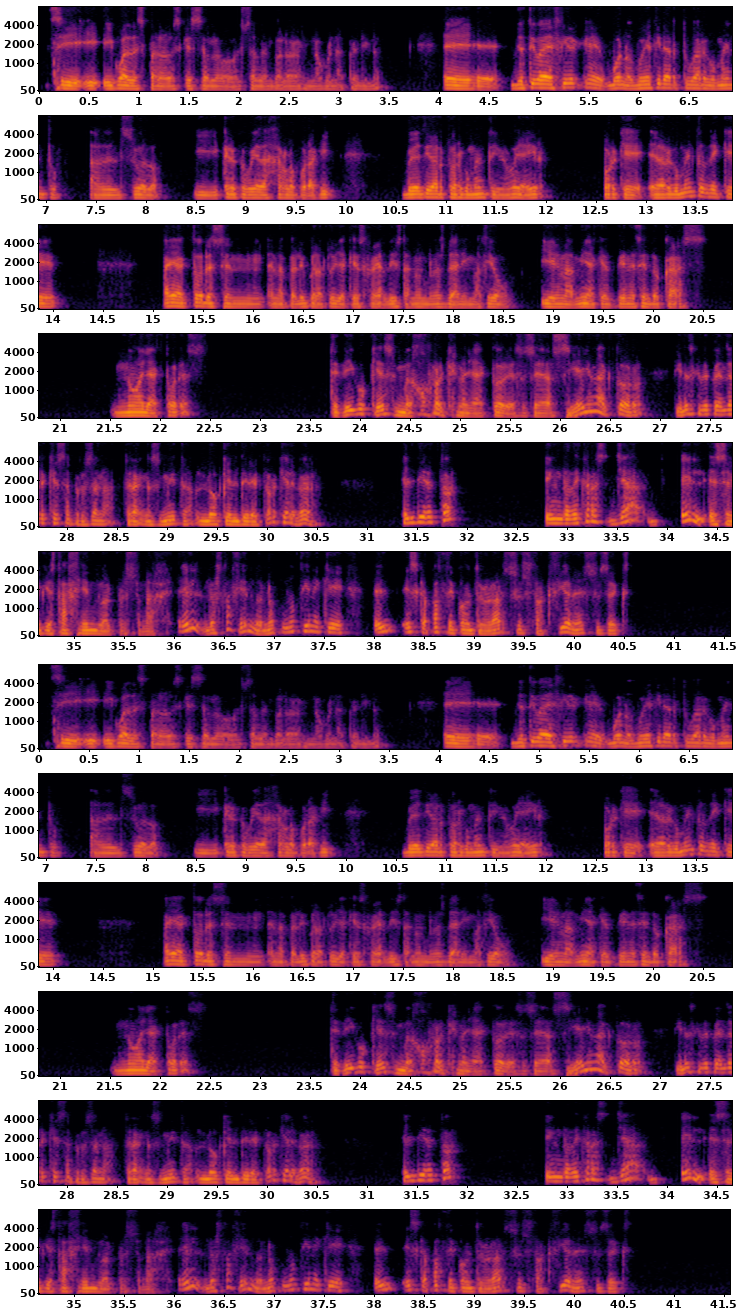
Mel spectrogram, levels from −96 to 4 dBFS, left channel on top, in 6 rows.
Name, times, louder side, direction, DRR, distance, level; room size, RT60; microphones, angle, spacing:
voice 1, 0.1-3.4 4.0-7.1 7.4-8.1 8.5-9.9 10.6-12.0 12.6-14.0 15.1-18.6 18.9-20.5 21.5-22.3 23.7-26.8 27.2-30.5 31.4-31.9 32.8-37.7 38.0-40.5, left 4 dB, 45° left, 0.3 m, -30 dB
3.2 x 2.6 x 3.1 m
head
